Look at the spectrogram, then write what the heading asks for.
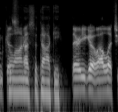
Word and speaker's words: Kalani Sitake: I don't want to mispronounce his name because Kalani Sitake.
